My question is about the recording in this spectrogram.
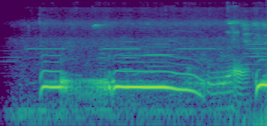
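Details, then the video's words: Mellow, sustained coo from a tame albino ringneck dove in a hot place: a brief lead-in note, a long even tone easing downward at the end, then a short rolling trill and a fresh note. "Burung Puter Albino Jinak Manggung di Tepat yang Panas"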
